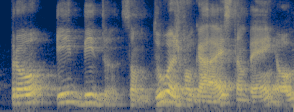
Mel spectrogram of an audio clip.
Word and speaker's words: proibido: Proibido. Proibido. São duas vogais também, ou o encontro dessas duas vogais, mas em sílabas diferentes. E você separa também na pronúncia.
